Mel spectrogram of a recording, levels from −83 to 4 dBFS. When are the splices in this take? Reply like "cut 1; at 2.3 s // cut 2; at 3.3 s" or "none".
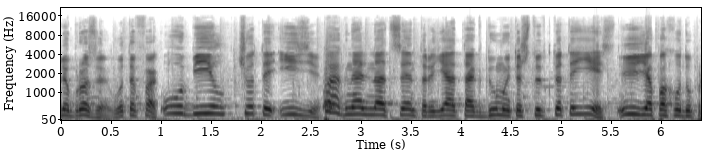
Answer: none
